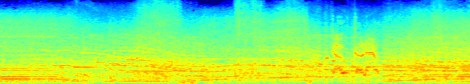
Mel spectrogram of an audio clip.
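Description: Pneumatic wheel guns whir and clatter during a pit stop.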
